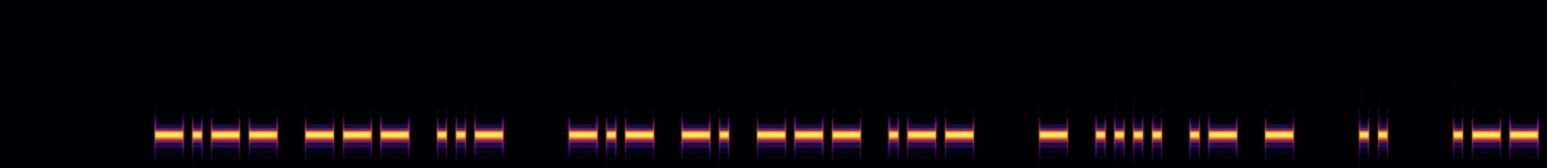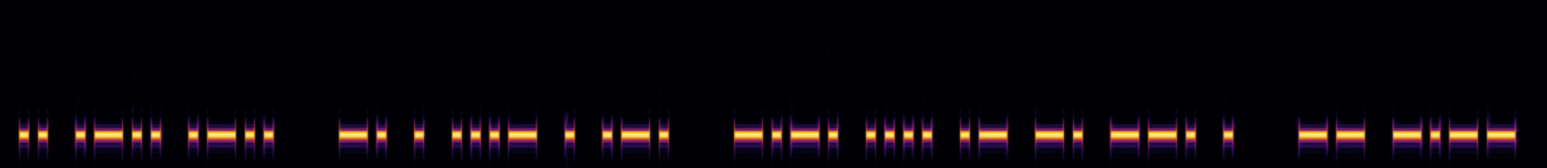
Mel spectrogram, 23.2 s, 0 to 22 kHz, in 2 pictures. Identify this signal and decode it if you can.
Morse code, heard as a keyed tone, about 17 wpm, 700 Hz. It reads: YOU KNOW THAT I WILL NEVER CHANGE MY
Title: Sentences from Top 1000 Words - Review Part 1 - 17wpm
